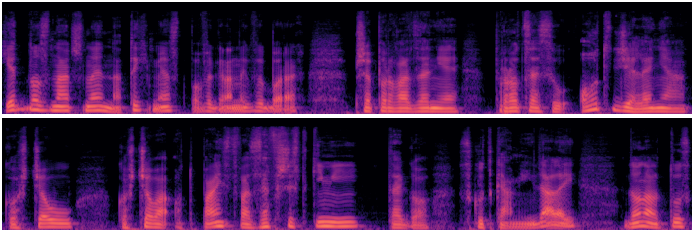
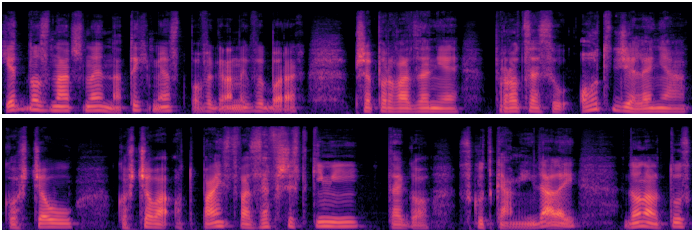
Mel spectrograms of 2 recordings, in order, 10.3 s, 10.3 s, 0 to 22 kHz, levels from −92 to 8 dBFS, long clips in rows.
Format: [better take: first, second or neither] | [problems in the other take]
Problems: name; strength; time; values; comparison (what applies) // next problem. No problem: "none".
first | thin; somewhat; fading below 850 Hz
